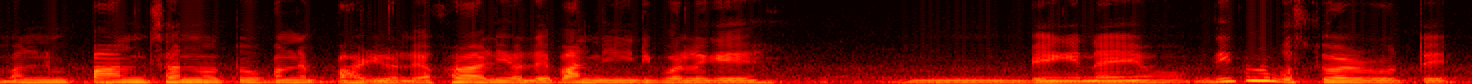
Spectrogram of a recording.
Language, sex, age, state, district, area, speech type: Assamese, female, 30-45, Assam, Morigaon, rural, spontaneous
